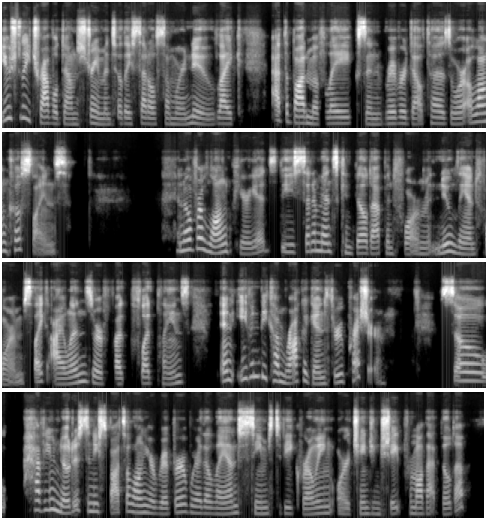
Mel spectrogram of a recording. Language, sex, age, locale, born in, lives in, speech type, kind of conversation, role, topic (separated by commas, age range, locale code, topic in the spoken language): English, female, 40-44, en-US, United States, United States, read, expert-assistant, expert, How do weathering and erosion shape landscapes over time?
